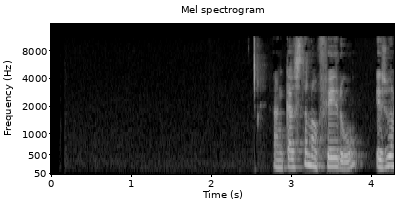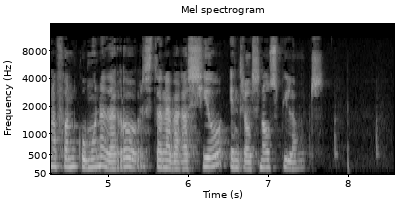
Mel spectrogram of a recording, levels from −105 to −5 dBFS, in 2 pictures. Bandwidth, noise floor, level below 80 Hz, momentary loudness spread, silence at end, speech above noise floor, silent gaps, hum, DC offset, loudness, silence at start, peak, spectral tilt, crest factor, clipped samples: 11.5 kHz; -83 dBFS; under -90 dBFS; 9 LU; 0.2 s; 45 dB; none; none; under 0.1%; -38 LUFS; 2.55 s; -14 dBFS; -3 dB/octave; 26 dB; under 0.1%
